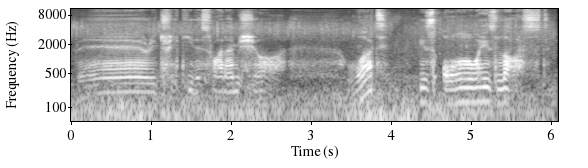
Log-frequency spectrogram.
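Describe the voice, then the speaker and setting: A man's voice: fairly low pitch, drawn-out words. A man voicing a playful talking bird doctor in an ASMR roleplay, posing riddles in a teasing, suspenseful way and repeating his phrases. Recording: clear steady background noise.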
